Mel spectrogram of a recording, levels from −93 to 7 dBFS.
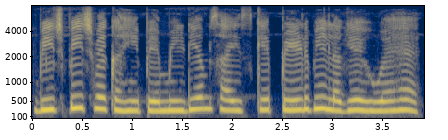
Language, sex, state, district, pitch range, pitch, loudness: Hindi, female, Uttar Pradesh, Lucknow, 255-285 Hz, 265 Hz, -11 LUFS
